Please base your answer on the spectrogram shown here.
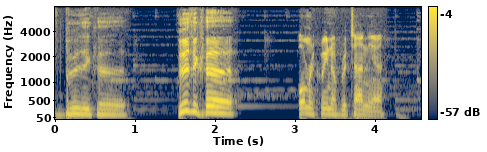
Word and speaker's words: Boudica: Fuck, I don't even know how to pronounce that. Let me ask Google. Boudica. Boudica. Boudica. Boudica. Boudica. It's Boudica.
